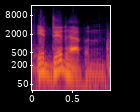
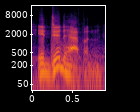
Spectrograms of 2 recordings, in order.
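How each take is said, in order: Both takes have the same delivery.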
